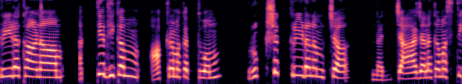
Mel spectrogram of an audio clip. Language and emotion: Sanskrit, disgusted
